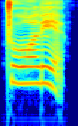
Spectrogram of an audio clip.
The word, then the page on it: 拙劣: zhuō liè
